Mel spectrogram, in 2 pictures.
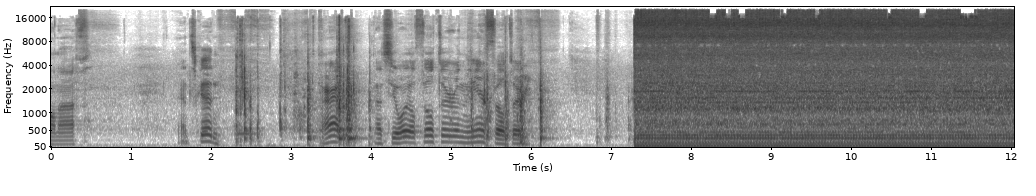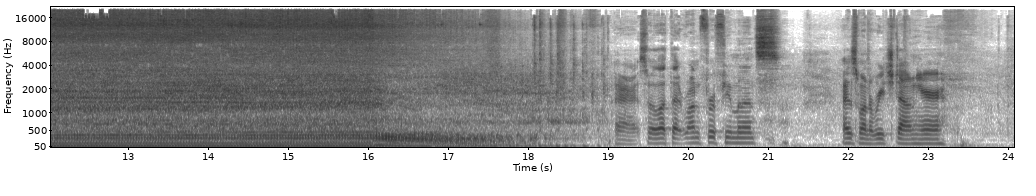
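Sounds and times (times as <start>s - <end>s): mower engine running: 7.3s - 19.1s.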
